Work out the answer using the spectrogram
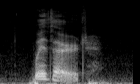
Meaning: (adjective) Shrivelled, shrunken or faded, especially due to lack of water; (verb) simple past and past participle of wither
- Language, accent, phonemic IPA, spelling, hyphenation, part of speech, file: English, US, /ˈwɪðɚd/, withered, with‧ered, adjective / verb, En-us-withered.ogg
